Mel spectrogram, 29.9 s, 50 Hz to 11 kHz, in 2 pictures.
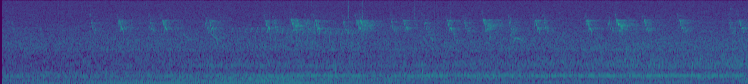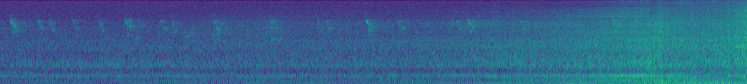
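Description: An Amtrak train led by a GE Genesis P32AC-DM locomotive approaching: a steady low hum that grows steadily louder over the last few seconds as the train nears. Short high chirps come and go over the quieter first part.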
